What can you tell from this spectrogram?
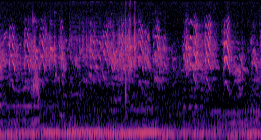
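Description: Faint chorus of small birds chirping, many quick high chirps repeating, over a low steady hum.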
